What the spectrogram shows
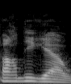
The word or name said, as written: pardigau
